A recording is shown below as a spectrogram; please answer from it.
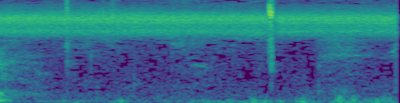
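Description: Steady high-pitched insect chorus, with a faint single click about one and a half seconds in.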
